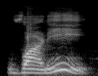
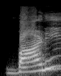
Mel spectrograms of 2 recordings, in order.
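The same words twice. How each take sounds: First: Said in the usual way. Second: "वाणी" with b for v, "baani"; wrong pronunciation. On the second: Shown as a demonstration. Teacher showing pupils the error, "वाणी" mispronounced as "baani". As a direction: open "वाणी" on a b. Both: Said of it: "अन्य अशुद्धियां कुछ".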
